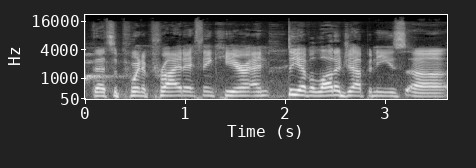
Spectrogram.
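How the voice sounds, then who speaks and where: Pitched high, a man speaks in a New York accent with fairly even intonation. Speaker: tour guide and travel writer. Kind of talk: casual walking interview. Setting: outdoors, walking through a park. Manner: hesitant, repeats words.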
